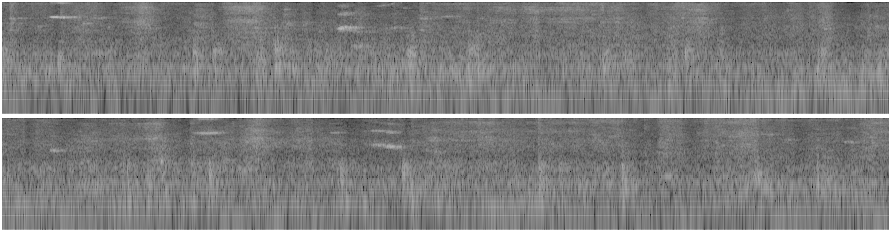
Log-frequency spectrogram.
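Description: White Pass & Yukon Railroad narrow-gauge passenger car running on the line: a steady rumble and clatter of wheels on rails, with short high squeaks now and then.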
